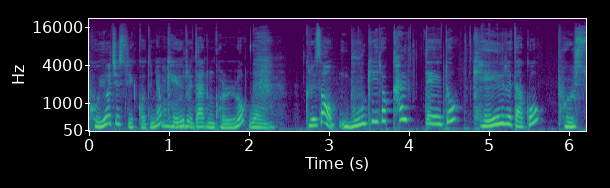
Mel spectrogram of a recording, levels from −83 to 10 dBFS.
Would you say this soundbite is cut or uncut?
uncut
